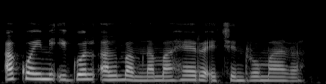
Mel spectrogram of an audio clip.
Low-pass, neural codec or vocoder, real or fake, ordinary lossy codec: 7.2 kHz; none; real; none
